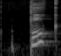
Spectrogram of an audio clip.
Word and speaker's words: Puig: que es Mario Alonso Puig. Sin embargo, el apellido se deletrea P-U-G-I como Puig, pero me parece que es Puig la pronunciación.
